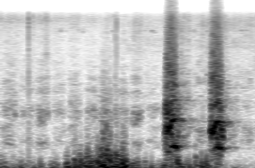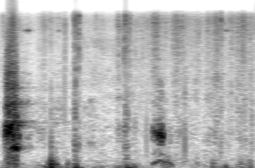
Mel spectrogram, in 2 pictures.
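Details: Dog baying up a goat during a catch and release: three sharp, loud barks about half a second apart, followed by scuffling, rustling movement and a softer yelp.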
